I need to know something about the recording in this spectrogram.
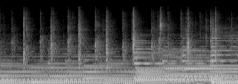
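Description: Electronic keyboard playing held chords over a steady ticking beat, with a chord change just past halfway through.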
